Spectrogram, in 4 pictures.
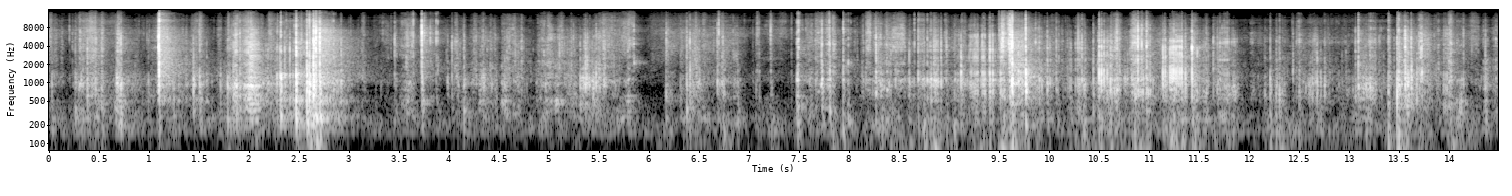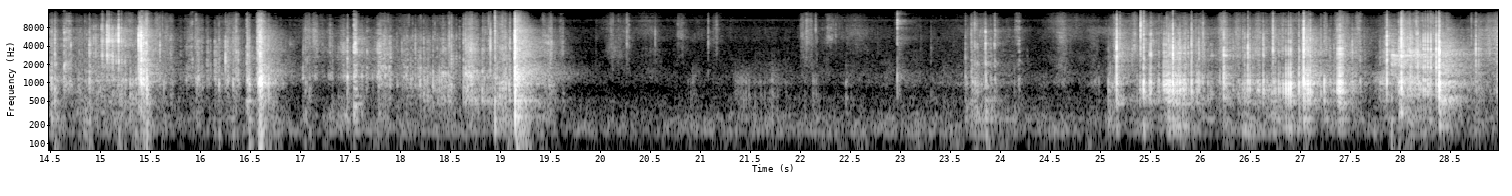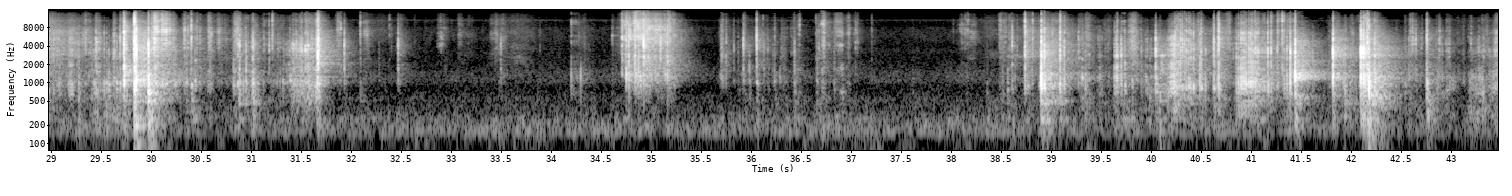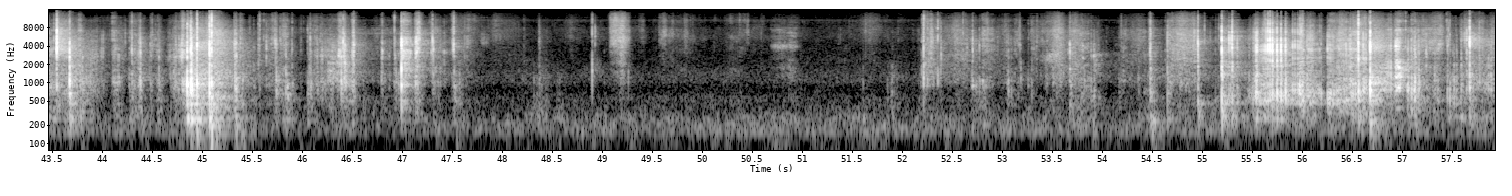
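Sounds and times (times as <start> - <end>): cardboard and paper tearing: 54.7 - 57.9.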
